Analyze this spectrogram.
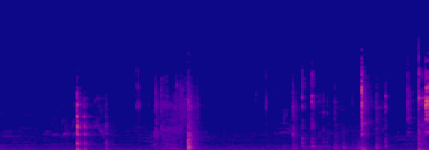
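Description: A few sharp clicks and knocks of kitchen utensils and dishes, the loudest near the end, over a faint sizzle of beaten eggs setting in a nonstick kadhai.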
